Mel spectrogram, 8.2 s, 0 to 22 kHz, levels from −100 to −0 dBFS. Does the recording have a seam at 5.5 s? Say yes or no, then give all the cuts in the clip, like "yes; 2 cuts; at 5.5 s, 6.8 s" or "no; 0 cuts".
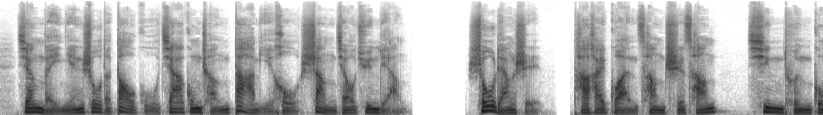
yes; 1 cut; at 5.5 s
